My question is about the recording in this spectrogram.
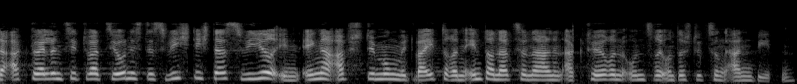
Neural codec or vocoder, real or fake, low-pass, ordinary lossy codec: none; real; 7.2 kHz; none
